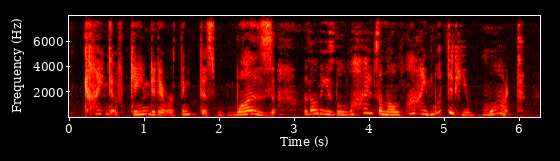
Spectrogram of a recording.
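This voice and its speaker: A woman with a fairly high voice talks at a fairly slow pace, her intonation lively and her loudness swinging widely. Noticeable background noise runs under her speech. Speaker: audiobook narrator. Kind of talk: reading aloud. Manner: mumbling at times.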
